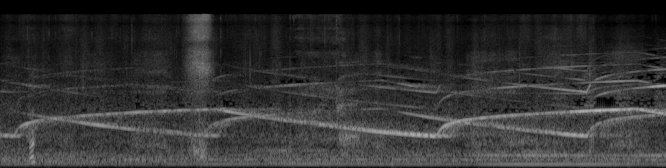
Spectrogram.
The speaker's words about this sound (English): It's a fire truck.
